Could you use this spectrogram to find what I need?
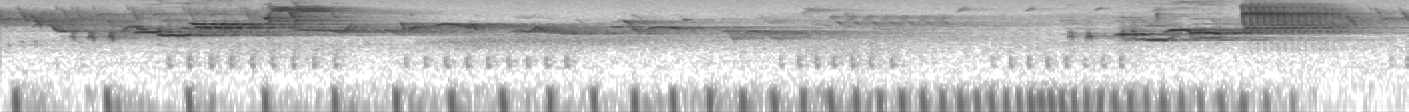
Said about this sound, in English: The drum of a ruffed grouse.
